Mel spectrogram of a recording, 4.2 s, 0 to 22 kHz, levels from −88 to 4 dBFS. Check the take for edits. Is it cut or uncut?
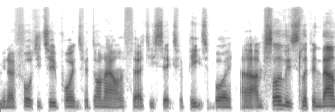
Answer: cut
